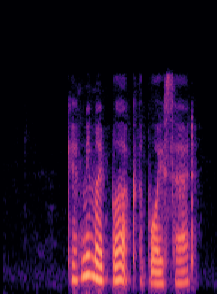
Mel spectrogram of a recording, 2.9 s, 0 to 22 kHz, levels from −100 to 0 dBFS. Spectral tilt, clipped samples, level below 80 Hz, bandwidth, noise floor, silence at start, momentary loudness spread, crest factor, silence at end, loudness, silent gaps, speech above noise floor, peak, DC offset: -8 dB/octave; under 0.1%; -68 dBFS; 8 kHz; -80 dBFS; 0.9 s; 11 LU; 20 dB; 0.35 s; -25 LUFS; none; 57 dB; -6 dBFS; under 0.1%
